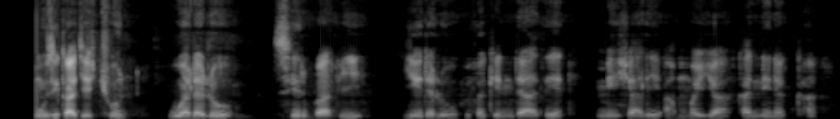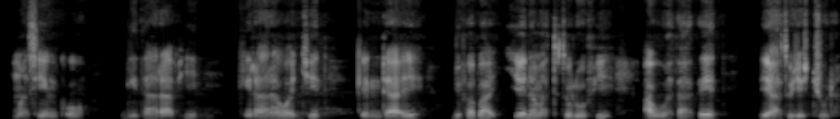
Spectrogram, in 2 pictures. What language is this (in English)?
Oromo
